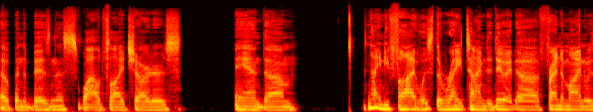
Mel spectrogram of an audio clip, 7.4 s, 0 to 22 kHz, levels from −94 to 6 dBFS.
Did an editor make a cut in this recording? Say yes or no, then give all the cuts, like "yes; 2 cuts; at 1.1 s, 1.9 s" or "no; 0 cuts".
no; 0 cuts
